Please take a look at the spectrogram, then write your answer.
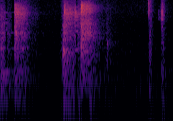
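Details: Shower door in an older remodeled house: a few short dry squeaks each time the door swings, hinges not set right and out of adjustment, possibly rubbing the tile; hinge creak.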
